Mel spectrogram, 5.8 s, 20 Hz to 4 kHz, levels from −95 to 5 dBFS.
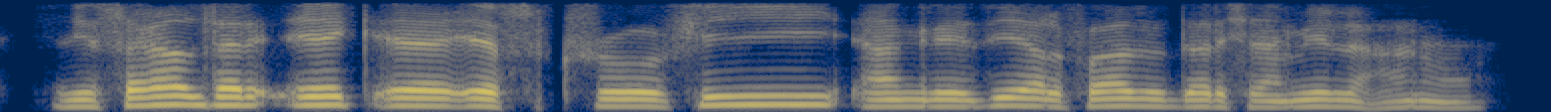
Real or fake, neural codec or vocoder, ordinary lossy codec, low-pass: fake; codec, 24 kHz, 1.2 kbps, DualCodec; AAC, 32 kbps; 3.6 kHz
